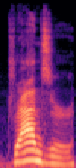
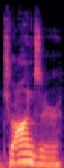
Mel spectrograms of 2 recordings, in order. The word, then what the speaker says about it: Dranzer: Oh, I'm sorry, it's pronounced Dranzer, not Dranzer.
